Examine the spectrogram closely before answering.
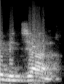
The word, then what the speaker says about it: विज्ञान: को हिंदी में लोग विज्ञान बोलते हैं जबकि उसका सही उच्चारण है विज्ञान जो जिसे हम ज्ञ बोल रहे हैं वो असल में ज और य का संयोजन है ठीक है तो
